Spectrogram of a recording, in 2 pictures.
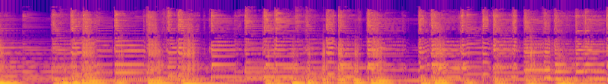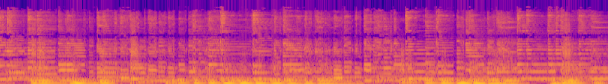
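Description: Instrumental regional Mexicano intro: a twelve-string acoustic guitar picks a quick melody over a second acoustic guitar's strumming, with a sousaphone playing the bass line.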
